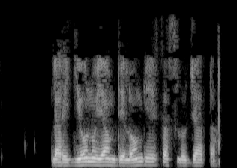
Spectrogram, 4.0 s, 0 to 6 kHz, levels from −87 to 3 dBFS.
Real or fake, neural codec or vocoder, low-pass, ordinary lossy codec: real; none; 5.4 kHz; MP3, 24 kbps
